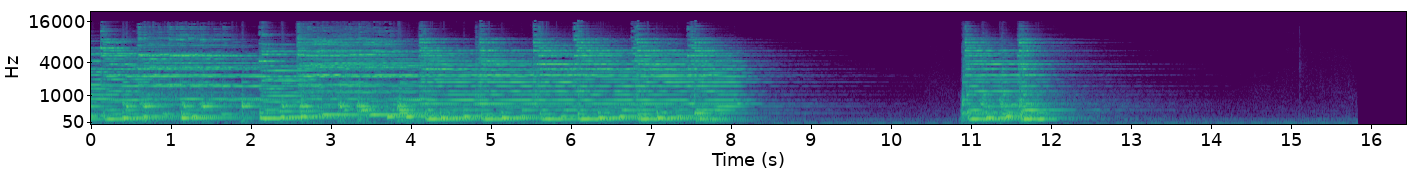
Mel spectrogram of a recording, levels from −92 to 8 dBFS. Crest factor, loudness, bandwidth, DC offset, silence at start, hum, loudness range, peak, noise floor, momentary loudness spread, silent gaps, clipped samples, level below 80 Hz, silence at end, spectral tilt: 16 dB; -17 LUFS; 16.5 kHz; under 0.1%; 0 s; none; 9 LU; -4 dBFS; under -90 dBFS; 5 LU; none; under 0.1%; -52 dBFS; 4.15 s; -3 dB/octave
